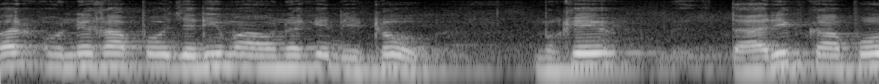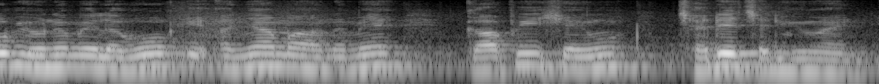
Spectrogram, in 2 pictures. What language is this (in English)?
Sindhi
